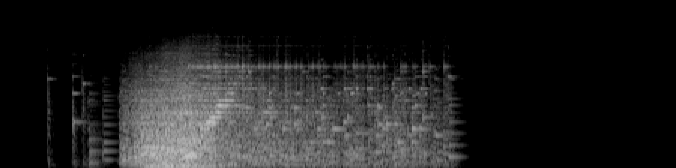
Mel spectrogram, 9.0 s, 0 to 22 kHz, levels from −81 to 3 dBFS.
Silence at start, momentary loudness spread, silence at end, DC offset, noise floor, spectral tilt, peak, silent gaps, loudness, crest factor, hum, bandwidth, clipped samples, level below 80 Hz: 0.95 s; 21 LU; 2.95 s; under 0.1%; under -90 dBFS; -6.5 dB/octave; -6 dBFS; none; -24 LUFS; 20 dB; none; 9.6 kHz; under 0.1%; -40 dBFS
